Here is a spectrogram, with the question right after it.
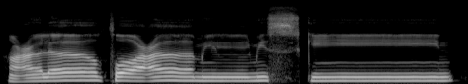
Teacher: طا بھی حروف مستعلیہ میں سے ہے، اس کو موٹا پڑھیں گے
